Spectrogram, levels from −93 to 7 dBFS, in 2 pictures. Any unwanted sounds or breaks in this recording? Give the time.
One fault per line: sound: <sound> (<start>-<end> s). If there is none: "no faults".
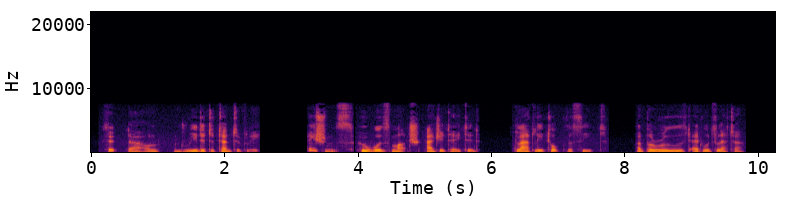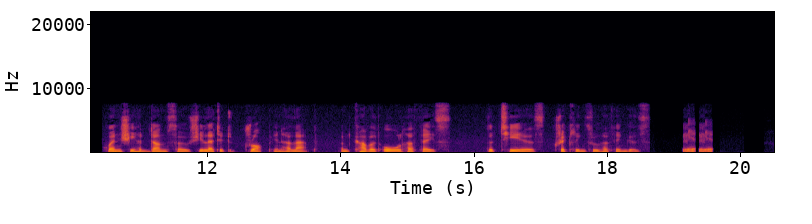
sound: laugh (19.1-19.6 s)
